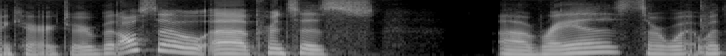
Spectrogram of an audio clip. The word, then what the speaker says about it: Rhaenys: But also Princess Reyes, or what? How do you say her name? Are you talking about the queen that never was? The queen that never was. Yes, Rhaenys Targaryen.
